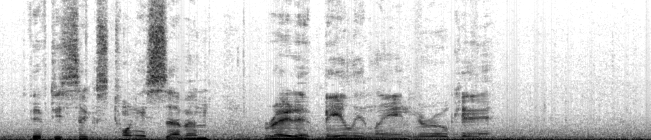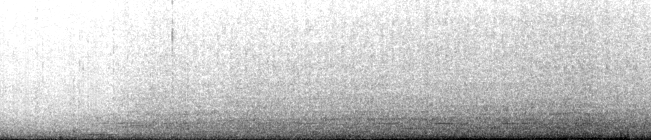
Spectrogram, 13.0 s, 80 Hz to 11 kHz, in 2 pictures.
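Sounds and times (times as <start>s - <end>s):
car engine running: 0.0s - 13.0s
low road rumble: 0.0s - 13.0s.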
